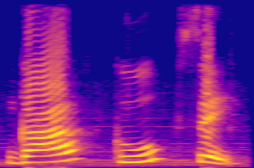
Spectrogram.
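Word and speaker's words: gakusei: छात्र, गा-कु-से- ई. की वर्तनी इसे देखो। यह गा में लिखा है- एक बुरे व्यक्ति के रूप में, लेकिन उच्चारण किया जाता है 'गाकुसी'. 'कु'- उस 'u' के साथ आवाज तो है ही, यह उच्चारण में उपयोग नहीं किया, तो ऐसा ही हुआ।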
